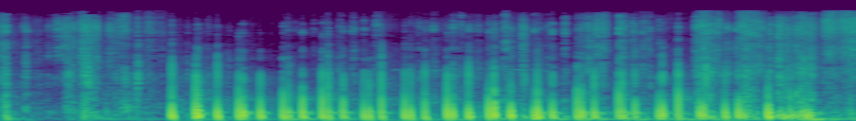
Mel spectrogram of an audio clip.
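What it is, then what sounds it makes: Cork coaster. Long nails tap and scratch the face of a thick, round, solid cork coaster disc held in the hand. A soft scratchy rustle gives way to a quick run of around thirty dull, dry, low taps with almost no ring, ending in a brighter scratching hiss.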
